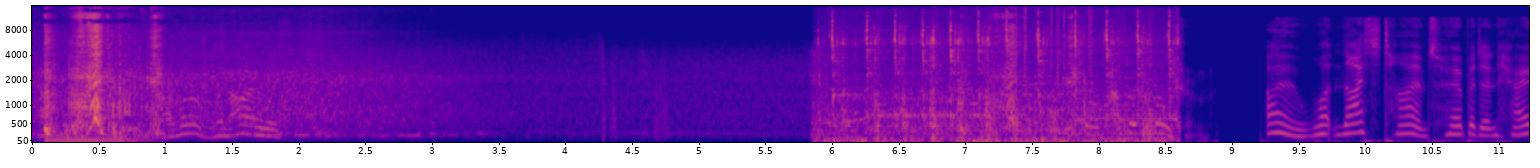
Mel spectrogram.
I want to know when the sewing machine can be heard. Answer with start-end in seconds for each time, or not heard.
5.8-8.7.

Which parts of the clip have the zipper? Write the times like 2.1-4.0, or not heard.
0.1-1.1, 7.0-8.4.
